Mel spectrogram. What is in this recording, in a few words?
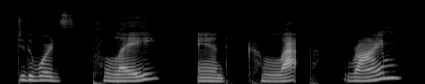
play clap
